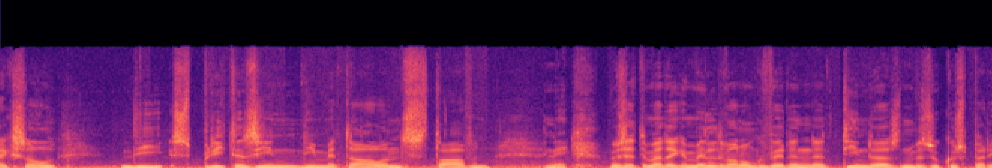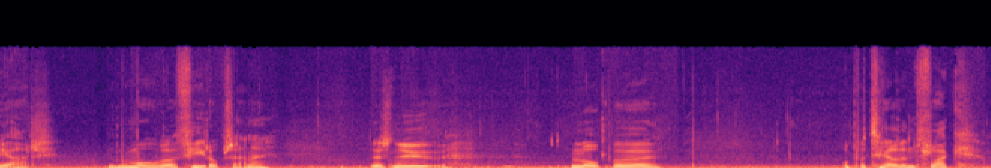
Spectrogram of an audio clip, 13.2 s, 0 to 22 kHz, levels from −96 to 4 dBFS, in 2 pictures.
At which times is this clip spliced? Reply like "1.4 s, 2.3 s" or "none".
2.0 s, 3.6 s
